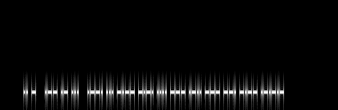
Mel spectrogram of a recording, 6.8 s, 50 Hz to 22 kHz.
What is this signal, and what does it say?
Morse code, heard as a keyed tone, about 44 wpm, 700 Hz. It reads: IT WAS PSYCHOLOGY.
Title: Sentences from Top 1400 Words 45wpm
